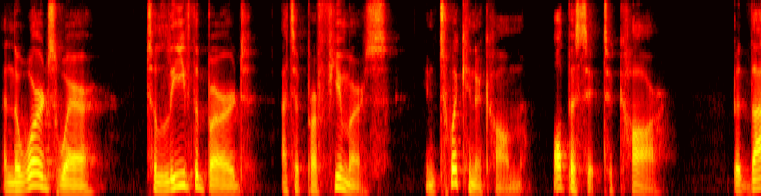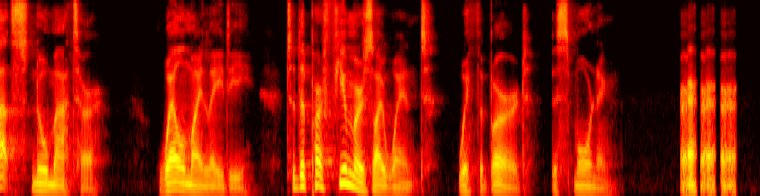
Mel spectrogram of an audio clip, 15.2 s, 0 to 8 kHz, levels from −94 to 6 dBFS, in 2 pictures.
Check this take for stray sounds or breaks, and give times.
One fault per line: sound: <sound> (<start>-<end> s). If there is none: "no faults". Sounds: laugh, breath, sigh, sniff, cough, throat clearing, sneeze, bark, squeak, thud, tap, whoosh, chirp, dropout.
sound: laugh (14.4-15.0 s)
